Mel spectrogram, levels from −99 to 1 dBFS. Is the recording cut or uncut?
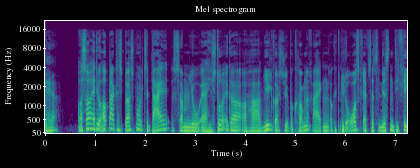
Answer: uncut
